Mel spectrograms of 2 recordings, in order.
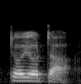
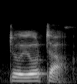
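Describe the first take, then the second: Both takes have the same delivery.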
